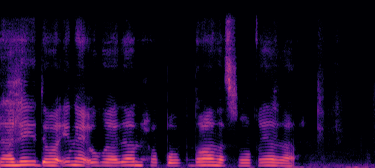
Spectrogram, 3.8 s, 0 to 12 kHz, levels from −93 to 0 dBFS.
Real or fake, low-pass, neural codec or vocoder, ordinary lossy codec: fake; 10.8 kHz; codec, 44.1 kHz, 2.6 kbps, SNAC; none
